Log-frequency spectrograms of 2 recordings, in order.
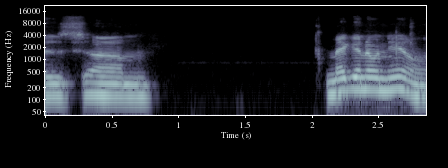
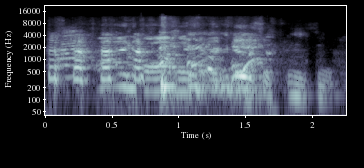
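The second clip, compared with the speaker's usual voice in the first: high laughing protest; 12 semitones higher than usual. Real, not acted. Laughing defense of intro.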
